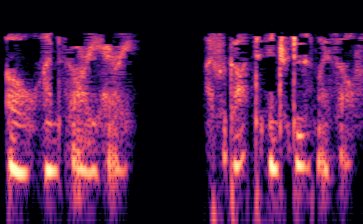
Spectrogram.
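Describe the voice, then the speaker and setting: Picture a huge bearded giant with rough, folksy speech, voiced by a narrator in an unvoiced whisper with a gravelly edge. The whispered role-play is thin and tinny, like a phone line, with a dry, close sound and no room around it. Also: medium pitch, flat delivery, normal speed, no echo. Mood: friendly. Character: huge gruff bearded male giant groundskeeper.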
